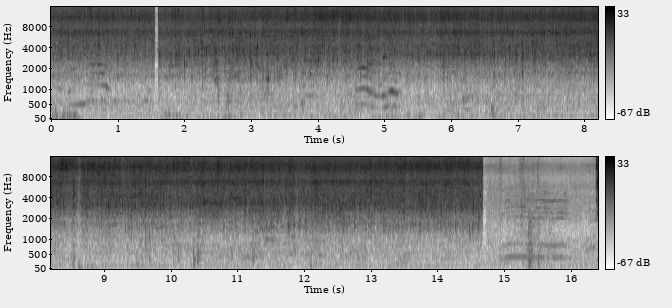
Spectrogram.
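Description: Fish frying in hot oil makes a loud, continuous sizzling hiss that runs for most of the stretch before cutting off abruptly near the end, with faint voices in the background.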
